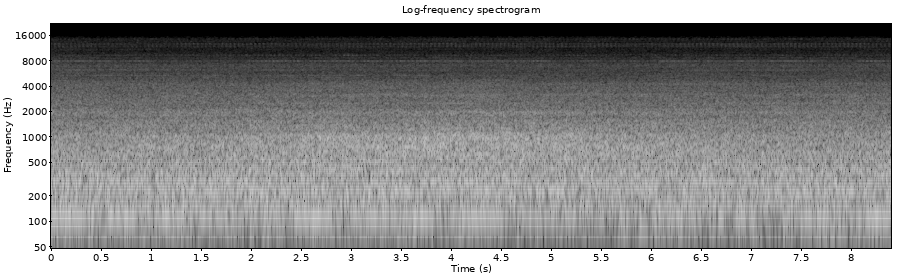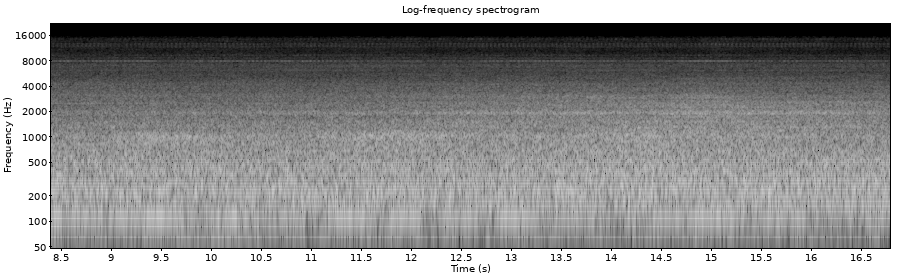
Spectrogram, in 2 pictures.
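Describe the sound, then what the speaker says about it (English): Qantas Boeing 737-800 jet at Brisbane Airport at night, a steady broadband jet roar with a low engine hum holding constant and fairly loud throughout, no voices. "This is the Qantas 943 service going to Perth tonight. 737-800."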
